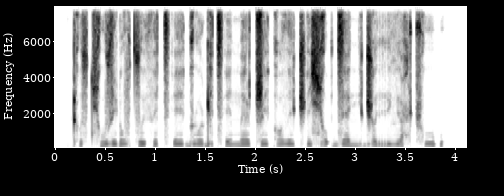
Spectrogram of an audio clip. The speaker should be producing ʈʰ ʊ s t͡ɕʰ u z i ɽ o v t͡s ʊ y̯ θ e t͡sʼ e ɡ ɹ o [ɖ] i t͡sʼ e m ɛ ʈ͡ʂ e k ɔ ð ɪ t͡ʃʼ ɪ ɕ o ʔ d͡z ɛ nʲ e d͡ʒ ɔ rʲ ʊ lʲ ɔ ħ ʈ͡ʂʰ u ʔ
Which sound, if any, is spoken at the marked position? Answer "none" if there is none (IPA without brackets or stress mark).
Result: ɖ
